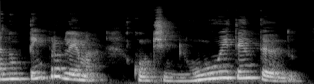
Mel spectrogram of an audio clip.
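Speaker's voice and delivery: normal talking voice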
